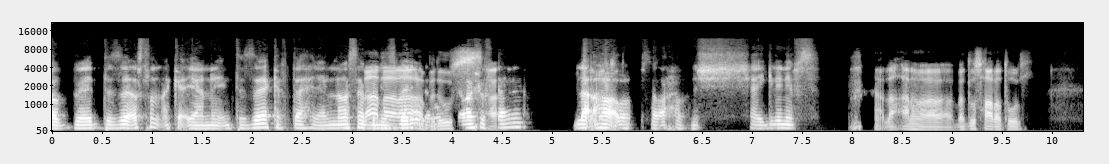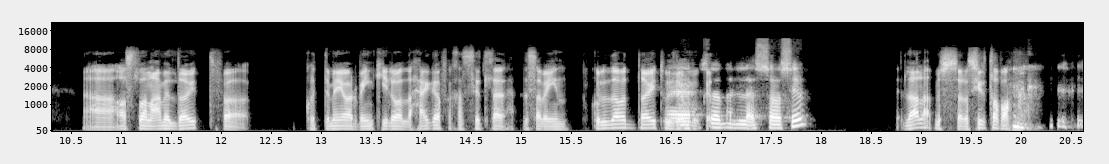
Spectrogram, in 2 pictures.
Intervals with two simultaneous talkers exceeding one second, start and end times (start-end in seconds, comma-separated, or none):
3.1-4.5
